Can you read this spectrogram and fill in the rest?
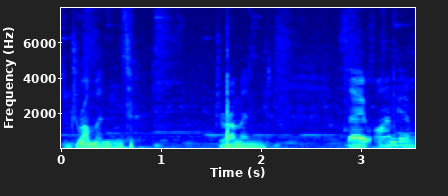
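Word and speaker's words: Drymen: to so you would think that this is pronounced dryman but it's not it's drummond's drummond so i'm going to want to i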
